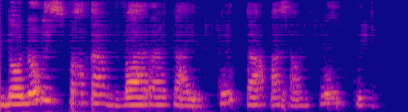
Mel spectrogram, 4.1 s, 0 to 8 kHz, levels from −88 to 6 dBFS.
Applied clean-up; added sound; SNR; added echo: neural mask model DeepFilterNet 3.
